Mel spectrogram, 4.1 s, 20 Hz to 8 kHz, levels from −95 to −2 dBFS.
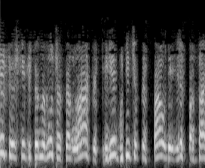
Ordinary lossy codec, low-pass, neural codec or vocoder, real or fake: MP3, 24 kbps; 7.2 kHz; codec, 44.1 kHz, 1.7 kbps, Pupu-Codec; fake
